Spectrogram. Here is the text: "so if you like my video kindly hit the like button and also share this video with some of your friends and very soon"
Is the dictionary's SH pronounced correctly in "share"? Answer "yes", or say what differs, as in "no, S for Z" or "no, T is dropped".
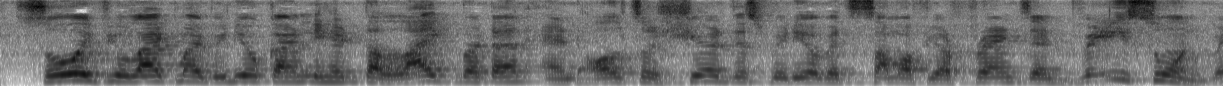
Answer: yes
